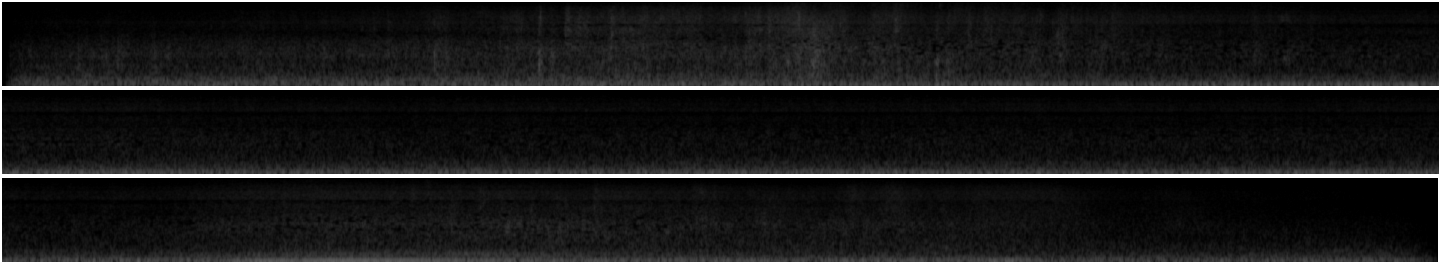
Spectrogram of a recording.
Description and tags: Car arriving idling and pulling away.
street, idling, motor, auto, up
